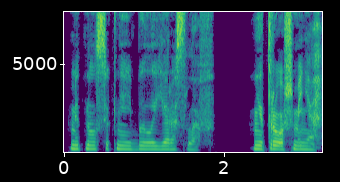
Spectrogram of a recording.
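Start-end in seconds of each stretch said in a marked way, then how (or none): none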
